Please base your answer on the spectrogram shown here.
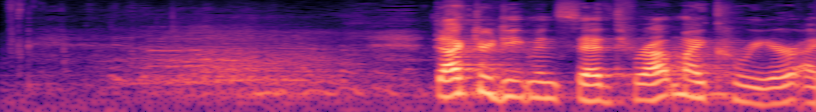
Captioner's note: audience laughs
